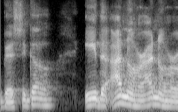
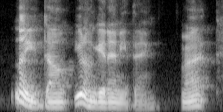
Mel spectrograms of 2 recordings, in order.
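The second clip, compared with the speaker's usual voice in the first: plain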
